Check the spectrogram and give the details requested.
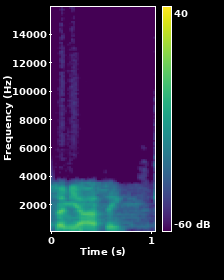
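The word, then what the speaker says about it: Semjase: As a contactee, you had contact with Semyasi. Am I saying the name right? – Yeah, Semyasi. – Semyasi. – That's a German pronunciation.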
